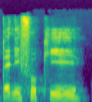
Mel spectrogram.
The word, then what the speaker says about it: Benifuki: Habe ich es richtig ausgesprochen oder war es ganz falsch? Benifuki, Pulver, äh, Ichibancha.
